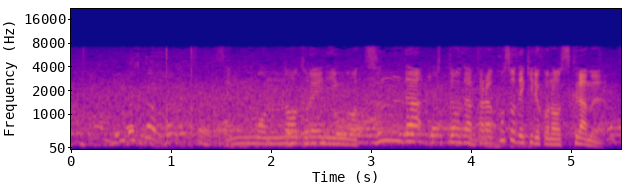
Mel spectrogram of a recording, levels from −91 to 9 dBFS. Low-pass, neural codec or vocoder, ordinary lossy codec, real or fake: 7.2 kHz; none; none; real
